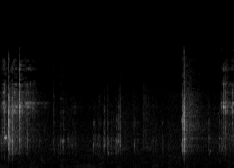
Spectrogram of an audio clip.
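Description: Metal rope-rescue hardware, carabiners and clamps on harnesses, clinking against each other: a quick cluster of clinks at the start and one sharp clink near the end.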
